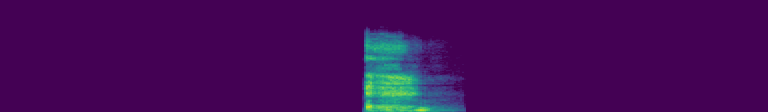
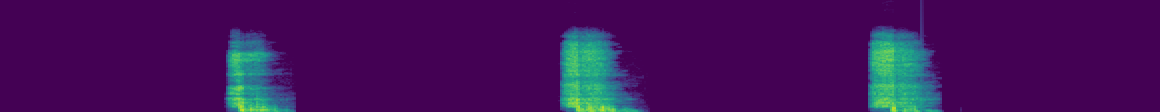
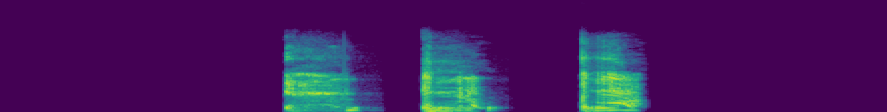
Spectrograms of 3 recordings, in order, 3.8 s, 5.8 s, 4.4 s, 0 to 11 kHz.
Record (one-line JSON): {"cough_length": "3.8 s", "cough_amplitude": 27756, "cough_signal_mean_std_ratio": 0.21, "exhalation_length": "5.8 s", "exhalation_amplitude": 27787, "exhalation_signal_mean_std_ratio": 0.24, "three_cough_length": "4.4 s", "three_cough_amplitude": 29620, "three_cough_signal_mean_std_ratio": 0.35, "survey_phase": "beta (2021-08-13 to 2022-03-07)", "age": "18-44", "gender": "Male", "wearing_mask": "No", "symptom_cough_any": true, "symptom_shortness_of_breath": true, "symptom_sore_throat": true, "symptom_fatigue": true, "symptom_fever_high_temperature": true, "symptom_headache": true, "symptom_change_to_sense_of_smell_or_taste": true, "symptom_onset": "4 days", "smoker_status": "Never smoked", "respiratory_condition_asthma": false, "respiratory_condition_other": false, "recruitment_source": "Test and Trace", "submission_delay": "2 days", "covid_test_result": "Positive", "covid_test_method": "RT-qPCR", "covid_ct_value": 25.2, "covid_ct_gene": "ORF1ab gene"}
